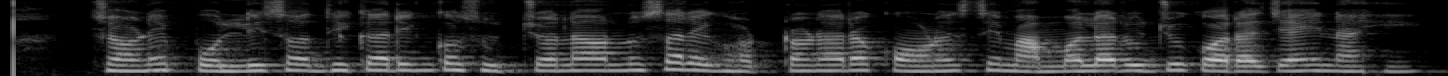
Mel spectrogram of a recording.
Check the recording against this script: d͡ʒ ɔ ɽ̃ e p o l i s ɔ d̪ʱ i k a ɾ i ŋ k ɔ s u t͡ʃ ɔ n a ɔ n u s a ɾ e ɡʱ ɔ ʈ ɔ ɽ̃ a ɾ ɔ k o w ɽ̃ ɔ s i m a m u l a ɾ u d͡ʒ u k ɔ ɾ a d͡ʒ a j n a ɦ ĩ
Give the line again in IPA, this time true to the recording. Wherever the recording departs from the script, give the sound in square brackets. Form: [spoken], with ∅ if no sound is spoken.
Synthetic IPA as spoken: d͡ʒ ɔ ɽ̃ e p o l i s ɔ d̪ʱ i k a ɾ i ŋ k ɔ s u t͡ʃ ɔ n a ɔ n u s a ɾ e ɡʱ ɔ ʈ ɔ ɽ̃ a ɾ ɔ k [ɔ] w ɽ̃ ɔ s i m a m [ɔ] l a ɾ u d͡ʒ u k ɔ ɾ a d͡ʒ a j n a ɦ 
